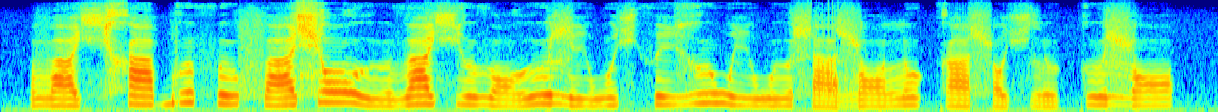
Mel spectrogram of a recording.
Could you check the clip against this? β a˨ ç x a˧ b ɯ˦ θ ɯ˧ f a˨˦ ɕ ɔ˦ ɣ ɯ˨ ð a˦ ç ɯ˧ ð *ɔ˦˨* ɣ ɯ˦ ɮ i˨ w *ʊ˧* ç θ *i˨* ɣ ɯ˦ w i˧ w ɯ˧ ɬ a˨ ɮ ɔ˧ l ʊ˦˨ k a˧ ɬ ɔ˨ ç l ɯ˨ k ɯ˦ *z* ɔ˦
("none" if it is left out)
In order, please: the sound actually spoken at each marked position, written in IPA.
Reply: ɔ˨, ʊ˧, i˧, ɮ

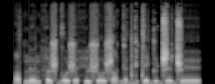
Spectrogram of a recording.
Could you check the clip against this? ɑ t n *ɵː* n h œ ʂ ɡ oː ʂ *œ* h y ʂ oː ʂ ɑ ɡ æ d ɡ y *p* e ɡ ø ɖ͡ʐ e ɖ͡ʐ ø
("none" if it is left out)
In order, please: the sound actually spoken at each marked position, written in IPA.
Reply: ɵː, ø, t

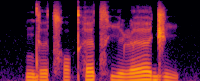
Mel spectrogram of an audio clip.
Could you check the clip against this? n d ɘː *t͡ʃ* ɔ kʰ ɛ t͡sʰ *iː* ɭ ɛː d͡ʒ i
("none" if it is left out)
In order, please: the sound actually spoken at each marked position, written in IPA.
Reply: t͡sʰ, iː

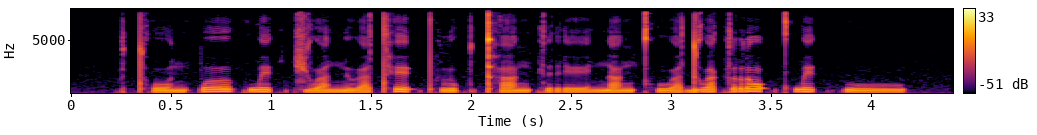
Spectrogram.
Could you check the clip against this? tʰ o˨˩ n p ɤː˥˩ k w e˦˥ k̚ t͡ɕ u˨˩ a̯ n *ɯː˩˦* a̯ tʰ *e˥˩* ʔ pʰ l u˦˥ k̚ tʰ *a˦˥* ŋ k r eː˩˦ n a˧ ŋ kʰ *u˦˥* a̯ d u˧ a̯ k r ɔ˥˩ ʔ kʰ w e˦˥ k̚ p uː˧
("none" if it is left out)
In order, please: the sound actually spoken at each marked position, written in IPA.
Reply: ɯ˩˦, e˥˩, a˧, u˩˦

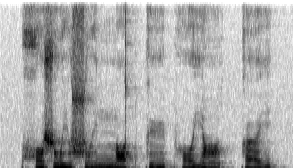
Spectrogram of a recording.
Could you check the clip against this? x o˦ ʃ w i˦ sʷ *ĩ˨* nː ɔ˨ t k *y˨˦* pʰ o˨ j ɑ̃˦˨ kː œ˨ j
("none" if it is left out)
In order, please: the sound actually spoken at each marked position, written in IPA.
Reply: i˨, y˨˦

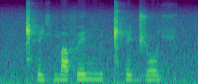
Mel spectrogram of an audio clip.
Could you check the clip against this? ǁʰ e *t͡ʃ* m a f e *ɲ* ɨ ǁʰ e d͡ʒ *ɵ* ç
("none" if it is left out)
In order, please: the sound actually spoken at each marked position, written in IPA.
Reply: ç, ŋ, o

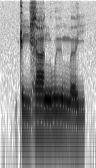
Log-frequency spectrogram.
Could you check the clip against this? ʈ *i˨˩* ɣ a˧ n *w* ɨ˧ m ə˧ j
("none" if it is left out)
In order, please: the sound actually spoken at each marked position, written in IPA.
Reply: i˨˩, w

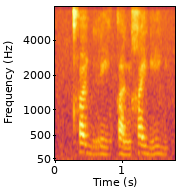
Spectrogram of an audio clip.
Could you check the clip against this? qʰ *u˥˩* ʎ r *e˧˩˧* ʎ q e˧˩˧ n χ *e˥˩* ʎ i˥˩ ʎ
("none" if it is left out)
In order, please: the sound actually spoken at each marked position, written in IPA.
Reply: u˥˩, i˧˩˧, ɛ˥˩

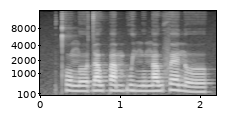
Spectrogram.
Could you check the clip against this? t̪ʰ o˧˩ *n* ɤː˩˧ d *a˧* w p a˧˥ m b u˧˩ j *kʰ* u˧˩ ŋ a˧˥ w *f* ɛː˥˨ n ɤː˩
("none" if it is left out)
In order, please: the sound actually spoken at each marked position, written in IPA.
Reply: ŋ, a˧, ŋ, f

